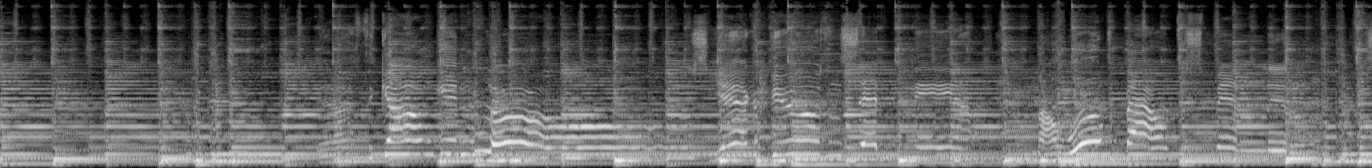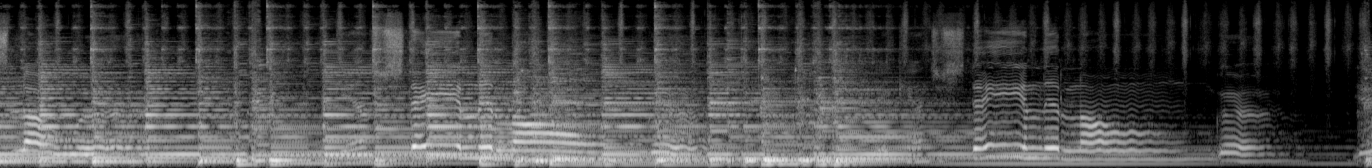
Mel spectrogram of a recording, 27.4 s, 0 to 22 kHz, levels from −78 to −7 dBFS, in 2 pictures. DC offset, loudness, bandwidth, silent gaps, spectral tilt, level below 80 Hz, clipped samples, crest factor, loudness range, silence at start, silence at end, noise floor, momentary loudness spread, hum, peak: under 0.1%; -20 LUFS; over 20 kHz; none; -5 dB/octave; -58 dBFS; under 0.1%; 18 dB; 7 LU; 0 s; 0 s; -46 dBFS; 10 LU; none; -2 dBFS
